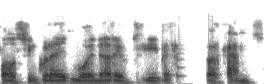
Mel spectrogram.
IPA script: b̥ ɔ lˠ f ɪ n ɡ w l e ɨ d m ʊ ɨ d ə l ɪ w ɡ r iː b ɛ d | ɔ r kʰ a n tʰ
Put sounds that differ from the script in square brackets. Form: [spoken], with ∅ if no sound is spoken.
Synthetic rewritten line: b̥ ɔ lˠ [s] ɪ n ɡ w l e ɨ d m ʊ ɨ [n] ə [ɾ] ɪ w [d] r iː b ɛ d | ɔ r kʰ a n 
